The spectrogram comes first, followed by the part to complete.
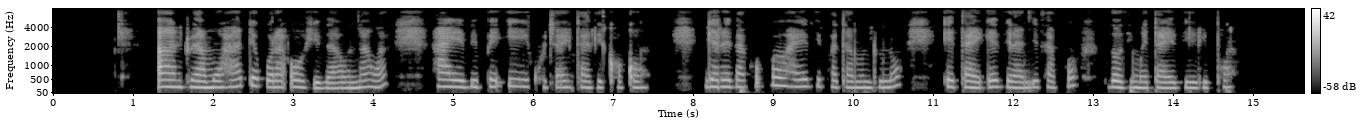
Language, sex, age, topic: Oshiwambo, female, 18-24, agriculture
